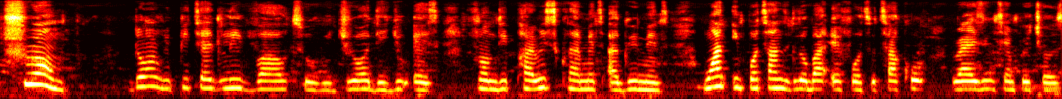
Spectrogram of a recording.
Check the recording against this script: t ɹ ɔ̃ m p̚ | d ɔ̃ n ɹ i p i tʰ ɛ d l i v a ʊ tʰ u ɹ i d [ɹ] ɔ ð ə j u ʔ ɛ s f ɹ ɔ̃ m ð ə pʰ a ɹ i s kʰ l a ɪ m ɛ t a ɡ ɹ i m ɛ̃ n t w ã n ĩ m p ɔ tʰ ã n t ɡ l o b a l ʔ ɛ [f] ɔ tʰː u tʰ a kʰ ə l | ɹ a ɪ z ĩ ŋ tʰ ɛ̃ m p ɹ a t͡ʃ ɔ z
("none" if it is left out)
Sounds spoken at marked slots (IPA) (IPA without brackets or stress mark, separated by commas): ɹ, f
